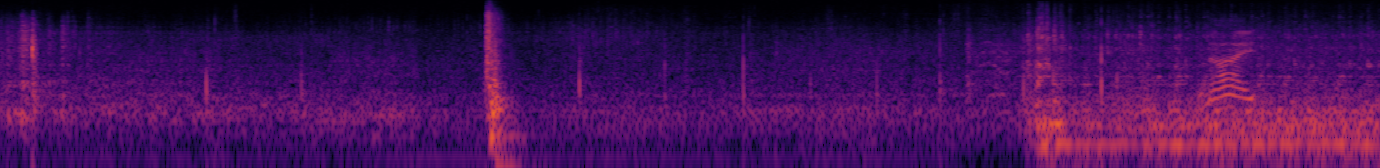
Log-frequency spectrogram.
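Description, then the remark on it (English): A car door thuds shut, then after a pause an engine starts up with a low, steady hum as a man drives the car away from a woman's house, with birds cooing faintly in the background. “She waves from her door and he drives off.”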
